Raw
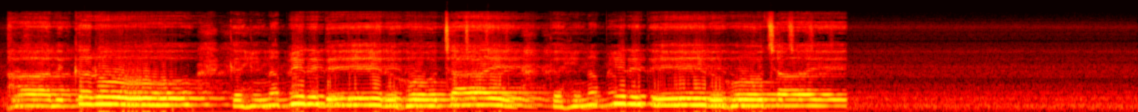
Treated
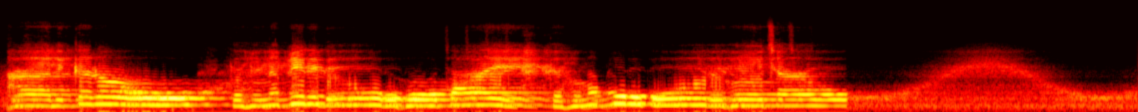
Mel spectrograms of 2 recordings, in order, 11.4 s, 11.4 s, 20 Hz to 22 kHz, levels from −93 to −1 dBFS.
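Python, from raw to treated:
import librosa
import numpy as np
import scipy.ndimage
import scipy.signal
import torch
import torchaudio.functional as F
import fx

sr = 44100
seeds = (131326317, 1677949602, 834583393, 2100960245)

y = fx.rider(x, sr, range_db=10, speed_s=2.0)
y = fx.filter_lfo_lowpass(y, sr, shape='sine', hz=0.43, low_hz=440.0, high_hz=2500.0, q=4.1)
y = y * 10.0 ** (-1.0 / 20.0)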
